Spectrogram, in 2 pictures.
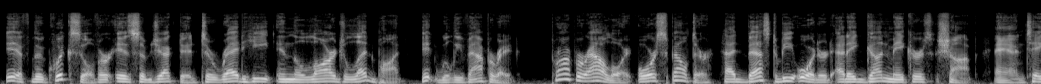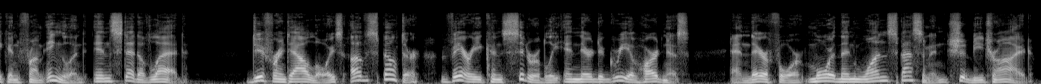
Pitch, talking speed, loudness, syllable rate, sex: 120 Hz, 160 wpm, -18 LUFS, 4.9 syllables/s, male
